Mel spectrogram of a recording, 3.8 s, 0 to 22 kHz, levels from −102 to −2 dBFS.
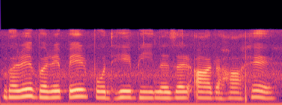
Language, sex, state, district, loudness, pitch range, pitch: Hindi, female, Arunachal Pradesh, Lower Dibang Valley, -16 LUFS, 195-215 Hz, 205 Hz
